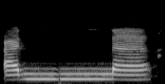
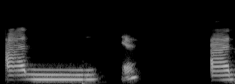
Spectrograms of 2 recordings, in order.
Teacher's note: Jadi makhraj ya dari nun, huruf nun adalah di ujung lidah ya, menempel pada gusi dari gigi seri atas.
